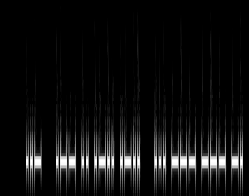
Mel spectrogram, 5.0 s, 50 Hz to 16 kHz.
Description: Morse code, heard as a keyed tone, about 28 wpm, 700 Hz. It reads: U WILL SOON
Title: Sentences from Top 400 Words and Abbreviations 28wpm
